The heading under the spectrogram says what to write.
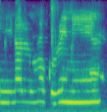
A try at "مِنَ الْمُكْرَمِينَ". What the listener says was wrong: بیٹا راہ پہ زبر ہے میری گڑیا.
